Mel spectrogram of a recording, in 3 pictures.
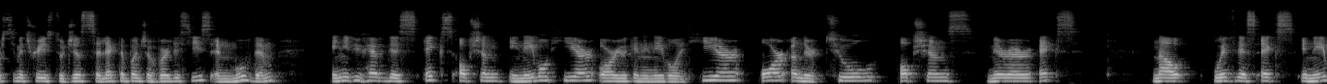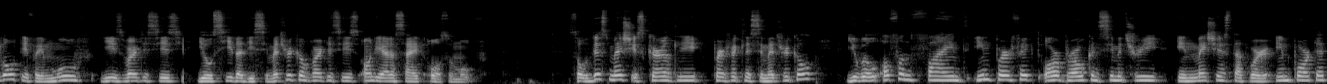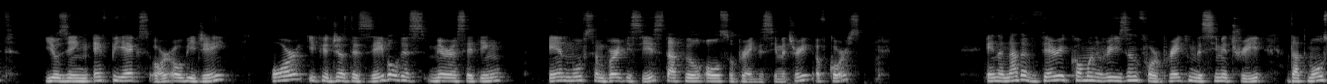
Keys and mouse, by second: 0.6 click, 1.7 g, 4.1 click, 5.7-6.8 drag, 8.1 click, 8.9 click, 13.0 g, 16.0 g, 18.1 right click, 29.0 ctrl+z, 30.9 click, 32.1 g, 32.4 click, 32.6 click, 32.8 g, 33.3 click, 35.4 ctrl+z, 35.5 ctrl+z, 35.7 ctrl+z.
